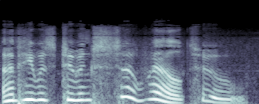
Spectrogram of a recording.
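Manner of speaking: slow, high-pitched lament; long-drawn, exasperated moan. A narrator's reading. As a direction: wail it softly in despair, drawing it out. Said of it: "Her voice moaned from under".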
